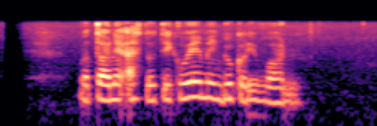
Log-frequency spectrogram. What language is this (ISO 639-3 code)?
jav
